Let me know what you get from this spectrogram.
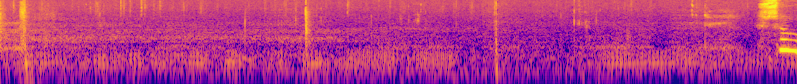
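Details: Lucky, a pet cat lying on top of a doll crib, purrs in a low, steady, pulsing rumble throughout, with soft speech nearby and a brief rustling burst near the end.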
